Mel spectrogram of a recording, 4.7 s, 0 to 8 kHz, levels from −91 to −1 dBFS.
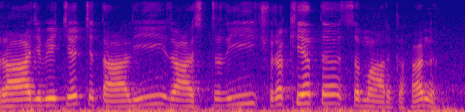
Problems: background sounds at intervals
